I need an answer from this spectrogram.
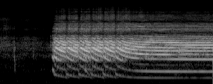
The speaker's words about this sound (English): Let me play my air horn again, please. Let me play it one more time.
